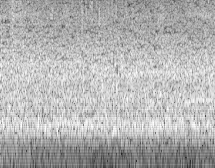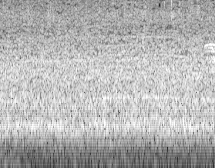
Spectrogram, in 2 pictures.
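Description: Football stadium crowd roaring after a big third-down play, a broad, sustained wall of cheering that stays loud and even throughout, distant and diffuse with no distinct voices.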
